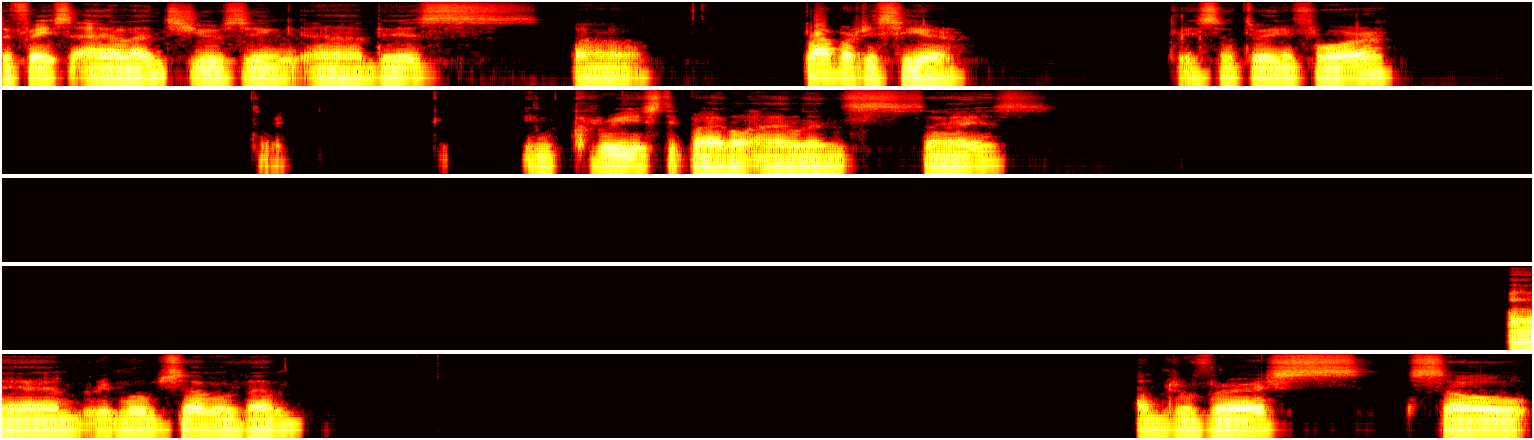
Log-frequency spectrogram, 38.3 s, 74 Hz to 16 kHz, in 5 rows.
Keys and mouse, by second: 30.8 F9.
